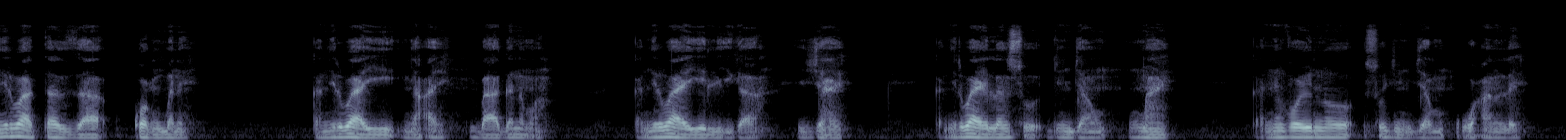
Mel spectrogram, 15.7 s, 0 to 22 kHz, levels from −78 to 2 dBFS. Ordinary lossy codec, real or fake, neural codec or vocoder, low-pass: AAC, 64 kbps; real; none; 10.8 kHz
